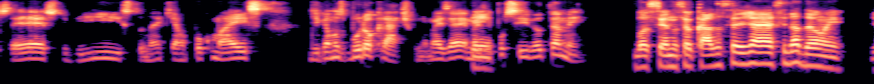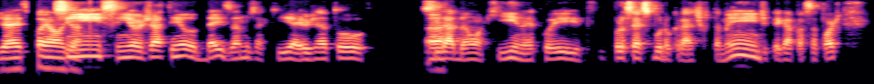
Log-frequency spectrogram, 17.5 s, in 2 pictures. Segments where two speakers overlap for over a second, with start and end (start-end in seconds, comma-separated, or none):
none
